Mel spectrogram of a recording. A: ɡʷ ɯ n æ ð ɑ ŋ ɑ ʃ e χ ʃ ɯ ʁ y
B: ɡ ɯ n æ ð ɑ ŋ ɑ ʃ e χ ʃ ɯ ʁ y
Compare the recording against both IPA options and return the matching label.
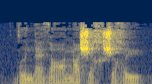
A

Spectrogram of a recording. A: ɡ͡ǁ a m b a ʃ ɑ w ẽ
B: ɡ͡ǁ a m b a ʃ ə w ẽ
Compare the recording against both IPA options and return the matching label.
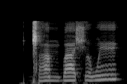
B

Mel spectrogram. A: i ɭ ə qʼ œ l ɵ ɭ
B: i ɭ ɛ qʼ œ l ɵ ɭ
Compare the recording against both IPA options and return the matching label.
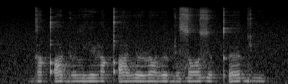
A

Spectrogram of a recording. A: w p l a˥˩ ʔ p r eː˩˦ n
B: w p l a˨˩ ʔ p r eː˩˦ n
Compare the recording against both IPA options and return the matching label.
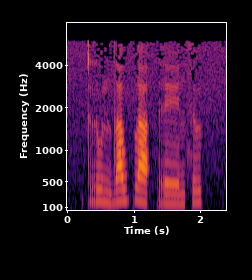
B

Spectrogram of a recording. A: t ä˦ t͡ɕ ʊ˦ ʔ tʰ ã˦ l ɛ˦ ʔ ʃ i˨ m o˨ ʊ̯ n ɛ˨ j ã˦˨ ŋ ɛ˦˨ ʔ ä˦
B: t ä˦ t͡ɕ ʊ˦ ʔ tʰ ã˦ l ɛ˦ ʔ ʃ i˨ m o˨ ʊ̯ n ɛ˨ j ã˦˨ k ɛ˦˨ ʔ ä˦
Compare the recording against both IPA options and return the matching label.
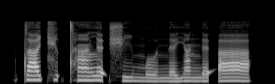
A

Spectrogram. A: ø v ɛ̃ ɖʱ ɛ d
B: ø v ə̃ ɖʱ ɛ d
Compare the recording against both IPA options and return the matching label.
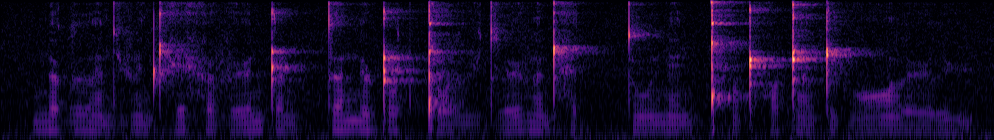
A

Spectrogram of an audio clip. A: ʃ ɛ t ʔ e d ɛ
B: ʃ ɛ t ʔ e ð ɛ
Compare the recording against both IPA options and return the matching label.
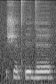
A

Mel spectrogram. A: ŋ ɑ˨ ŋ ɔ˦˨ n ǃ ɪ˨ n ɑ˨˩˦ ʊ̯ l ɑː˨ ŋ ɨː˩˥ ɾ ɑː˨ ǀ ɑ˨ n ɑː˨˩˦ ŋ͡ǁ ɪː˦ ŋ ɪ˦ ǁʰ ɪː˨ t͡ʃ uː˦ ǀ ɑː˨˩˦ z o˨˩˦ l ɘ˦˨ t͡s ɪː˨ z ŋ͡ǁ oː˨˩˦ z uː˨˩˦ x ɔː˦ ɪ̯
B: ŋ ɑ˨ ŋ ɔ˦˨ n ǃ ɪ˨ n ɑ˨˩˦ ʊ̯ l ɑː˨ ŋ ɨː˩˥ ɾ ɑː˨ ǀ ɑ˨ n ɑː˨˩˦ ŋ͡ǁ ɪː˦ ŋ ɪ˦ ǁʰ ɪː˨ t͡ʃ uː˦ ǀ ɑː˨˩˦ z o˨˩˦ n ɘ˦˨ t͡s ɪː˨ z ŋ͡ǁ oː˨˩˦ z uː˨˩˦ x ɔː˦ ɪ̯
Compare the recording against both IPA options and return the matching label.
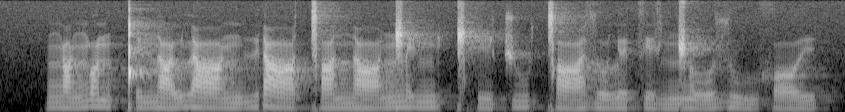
A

